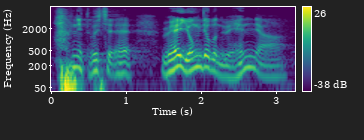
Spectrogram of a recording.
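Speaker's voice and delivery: a hammed-up frustrated grumble; exasperated complaint. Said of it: "그러면".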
